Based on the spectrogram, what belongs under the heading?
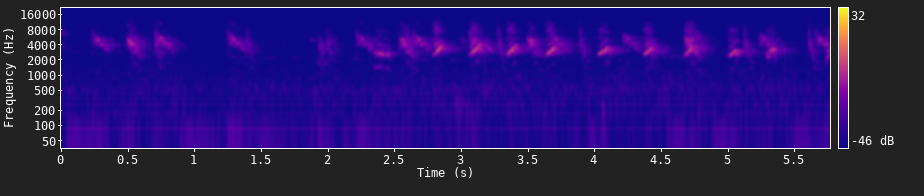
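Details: Song thrush singing in the early morning after night rain, with sparrows chirping alongside. Bright, high notes come in quick repeated bursts, with short sharp phrases and downward sweeps following each other almost continuously.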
